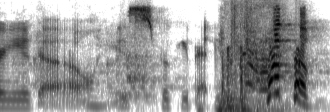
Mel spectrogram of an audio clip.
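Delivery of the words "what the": high, loud startled yelp. Real, not acted. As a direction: jolt with a yelp. Jump scare in horror game.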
